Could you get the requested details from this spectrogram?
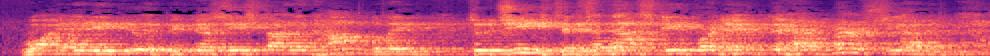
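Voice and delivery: high, fervent preaching, pushing hard; preaching at full force. Real, not acted. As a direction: preach it out to the congregation.

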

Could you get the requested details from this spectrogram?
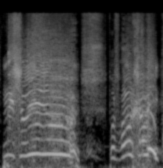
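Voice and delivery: high, loud, drawn-out yell; screamed plea. Real, not acted. Scared player begging Javi, screamed plea. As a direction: scream and beg in alarm.

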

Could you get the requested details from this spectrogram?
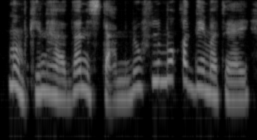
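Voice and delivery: ordinary talk

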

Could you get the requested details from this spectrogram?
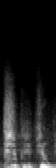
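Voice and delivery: high, soft whooshing lashes; imitated rope swishes. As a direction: mimic a rope whipping through the air. Imitates the rope swishing through air.

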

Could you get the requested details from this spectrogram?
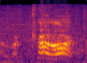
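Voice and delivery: loud angry yell at the horse; yelling at enemy. Real, not acted. Gamer yelling at a horse enemy, loud. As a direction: shout it at the enemy. Yelling at boss mid-fight.

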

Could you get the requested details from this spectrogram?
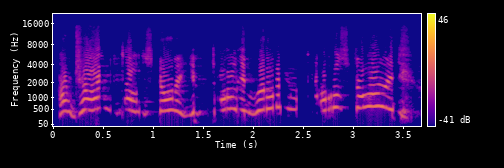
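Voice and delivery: high-pitched indignant whine; acted exasperated outburst. Storyteller to ladies who keep interrupting, exasperated outburst. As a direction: protest in a high, held-up voice.

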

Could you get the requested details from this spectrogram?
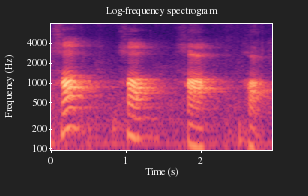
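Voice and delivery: crisp aspirated ha, ha; breathy ha drill. Shown as a demonstration. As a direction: breathe out each ha. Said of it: "Do this for me".

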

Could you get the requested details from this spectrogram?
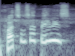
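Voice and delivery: bright excited curiosity; eager question. Real, not acted. Excited question about baby dinos.

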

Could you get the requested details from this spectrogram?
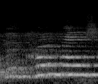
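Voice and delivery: high sweet call of a name; flirty woman's call. Acted. Rhea calling Kronos over, high and flirty. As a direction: coo it like a flirt. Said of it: "Rhea called me over".

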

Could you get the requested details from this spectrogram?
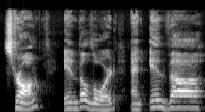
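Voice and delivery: drawn-out verse reading; very slow recitation. Shown as a demonstration. Teacher slowly reciting the verse. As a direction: stretch every word. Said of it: "Let's try it one more time".

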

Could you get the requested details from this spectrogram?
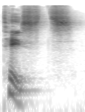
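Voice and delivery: TASTES in one syllable, "taysts"; correct tastes. Shown as a demonstration. Teacher modelling tastes, just an s added at end. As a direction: finish "tastes" on a crisp STS cluster. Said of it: "It's like this".

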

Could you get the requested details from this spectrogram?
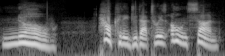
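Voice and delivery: mildly acted, emphatic shock; appalled outcry. Queen learns father sent her son here, appalled outcry. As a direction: protest it with a touch of outrage.

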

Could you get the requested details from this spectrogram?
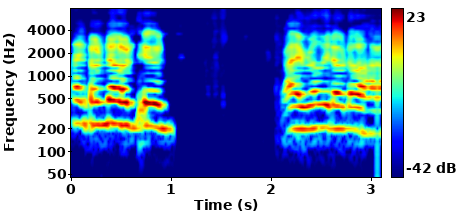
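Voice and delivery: loud and high, still laughing; loud laughing reply. Real, not acted. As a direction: answer through a big laugh. Laughing reaction after story beat.

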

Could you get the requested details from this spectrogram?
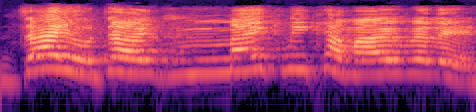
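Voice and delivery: high, loud laughing warning; laughing mock threat. Real, not acted. Laughing mock threat to Dale in chat. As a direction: threaten playfully through laughter.

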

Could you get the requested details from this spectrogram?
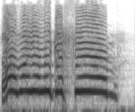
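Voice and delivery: gushing over a favourite; excited squeal. Real, not acted. Fan spotting Sam on screen, excited high gush.

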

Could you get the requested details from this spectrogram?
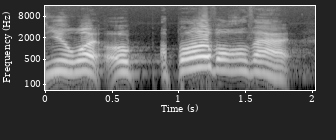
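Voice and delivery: lightly voiced God bursting out with good news; God declaring mercy.

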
